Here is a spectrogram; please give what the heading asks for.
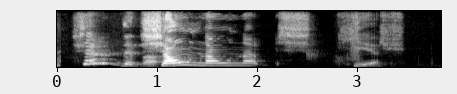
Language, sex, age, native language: Icelandic, male, 9, Icelandic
